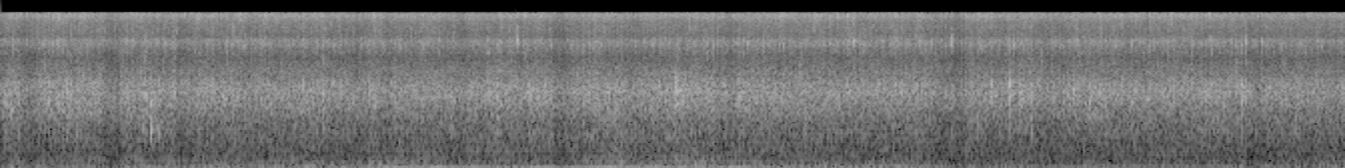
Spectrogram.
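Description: Heavy rain pouring steadily onto a wet street: a dense, even hiss, with a low rumble underneath that swells in the middle.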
